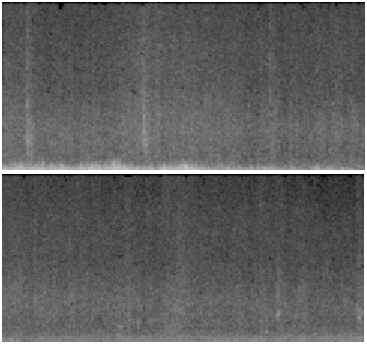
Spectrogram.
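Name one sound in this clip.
Footsteps swish softly through grass.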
